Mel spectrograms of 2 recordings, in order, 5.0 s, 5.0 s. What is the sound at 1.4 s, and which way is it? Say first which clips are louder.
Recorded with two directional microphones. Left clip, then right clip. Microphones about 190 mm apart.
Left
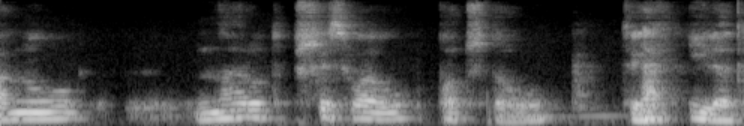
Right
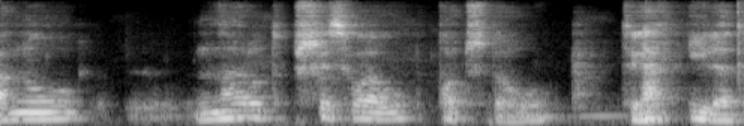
Speech: right 3 dB; 55° left (ahead or behind).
